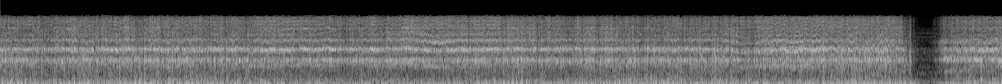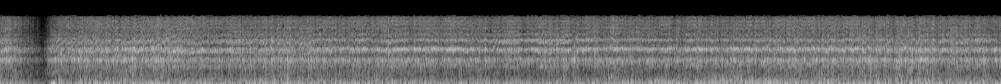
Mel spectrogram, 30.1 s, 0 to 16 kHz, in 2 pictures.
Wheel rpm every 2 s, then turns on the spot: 230, 230, 230, 230, 230, 220, 160, 110, 160, 210, 230, 220, 230, 230, 230.
none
